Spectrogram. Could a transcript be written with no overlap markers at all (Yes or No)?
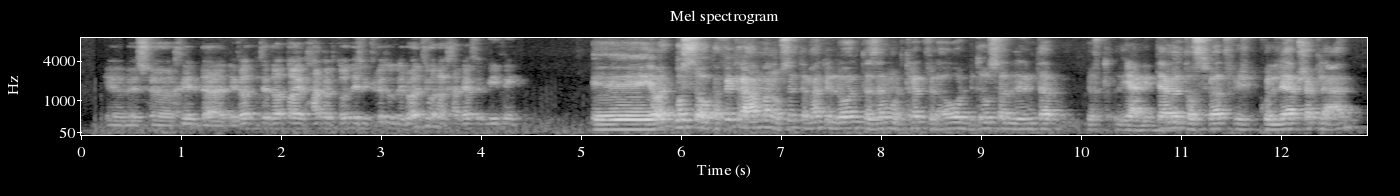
Yes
